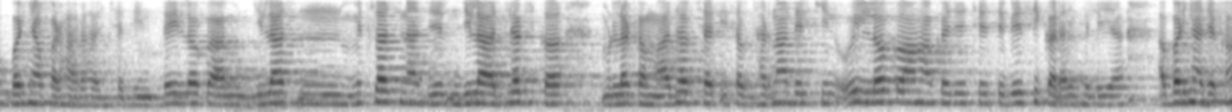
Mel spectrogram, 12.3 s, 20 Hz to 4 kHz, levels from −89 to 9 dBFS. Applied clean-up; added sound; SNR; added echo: none; none; none; none.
